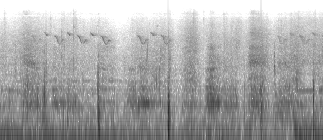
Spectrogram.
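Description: A small songbird calling in short high chirps, each a quick dip and rise in pitch, given in runs near the start, in the middle and near the end. Under it, a hiker's footfalls and knocks on the climb, the sharpest knock about three and a half seconds in.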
